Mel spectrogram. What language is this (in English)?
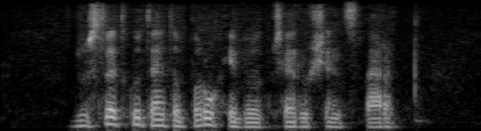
Czech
